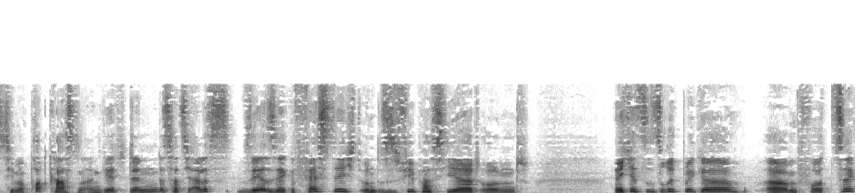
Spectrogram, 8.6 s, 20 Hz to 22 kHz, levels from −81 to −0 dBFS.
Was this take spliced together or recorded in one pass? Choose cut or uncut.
uncut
